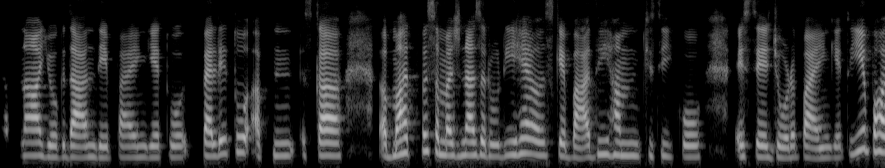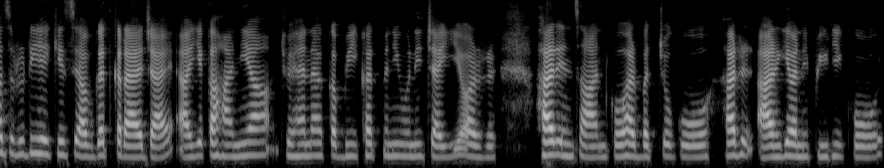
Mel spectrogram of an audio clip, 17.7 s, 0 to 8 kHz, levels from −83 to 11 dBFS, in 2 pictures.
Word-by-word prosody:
अपना 230 0 +3
योगदान 200 0 +1
दे 195 -1 -2
पाएँगे 195 0 -4
तो, 195 0 -6 0.2
पहले 225 +2 +3
तो 285 - -4
अपन 225 -4 -6
इसका 230 -1 +5 0.5
अ, 215 - +2
महत्व 275 +5 +4
समझना 235 -5 +2
ज़रूरी 230 0 -3
है 265 0 +2
और 235 - 0
उसके 230 -1 -2
बाद 190 +4 +1
ही 250 - -4
हम 230 -2 -2
किसी 220 0 -12
को 200 0 -4 0.4
इससे 205 0 +1
जोड़ 190 -1 -2
पाएँगे, 185 0 -1
तो 250 - -17
ये 320 +5 +2
बहुत 290 -2 +6
ज़रूरी 260 0 -6
है 255 -1 +1
कि 245 0 -5
इससे 235 +1 -4
अवगत 220 +2 +1
कराया 200 -4 +5
जाए 195 -1 +1
अ, 195 - +4
ये 225 +3 -2
कहानियाँ 225 +1 +1
जो 225 - -6
हैं 215 0 -2
ना 225 +1 -3
कभी 215 0 -3
खत्म 225 0 -3
नहीं 220 0 -7
होनी 215 0 -8
चाहिए 200 -2 -1
और 200 -2 -2 0.5
हर 240 0 +9
इंसान 210 -4 -1
को, 210 +2 -2
हर 220 -2 +3
बच्चों 205 +1 -5
को, 200 0 -4 0.2
हर 230 +2 +5
आगे 200 +3 +4
आने 205 -1 -2
पीढ़ी 210 +1 -9
को 195 -1 -4
215 Hz, 195 wpm, -24 LUFS, 200-235 Hz, 0.5 s, हर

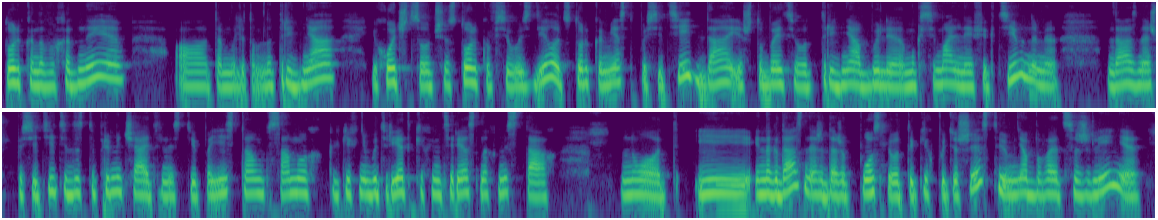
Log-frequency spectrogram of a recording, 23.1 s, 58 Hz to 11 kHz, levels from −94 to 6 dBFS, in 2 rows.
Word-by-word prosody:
только 200 -2 +3
на 175 0 +3
выходные, 220 +10 +1 0.5
а, 175 0 -2
там, 165 0 -2
или, 165 - -3
там, - - -7
на 175 +1 -1
3 200 +3 -2
дня 215 +10 +2 0.4
и - - -1
хочется 210 -3 +2
вообще 175 +1 -3
столько 205 -3 +2
всего 170 +1 -2
сделать, 205 +5 +2
столько 195 -3 -1
мест 205 +3 0
посетить, 265 -2 -1
да. 200 +3 0
И - - 0
чтобы 190 +2 -1
эти 190 0 -1
вот 165 -1 -1
3 195 -6 -1
дня 185 +1 +1
были 170 0 +1
максимально 175 +1 0
эффективными, 195 - 0 0.5
да, 180 +3 +1
знаешь, 180 0 -1
посетить 190 +4 -3
и - - +2
достопримечательности, 190 -4 -1
и - - 0
поесть 195 +5 -1
там 195 -1 0
в - - -20
самых 195 +1 -1
каких-нибудь 190 +1 -1
редких 200 0 +1
интересных 195 0 -1
местах. 175 -4 -2 0.7
Ну, 185 0 +2
от, 165 0 0 0.3
и, 100 +1 +3
иногда, 195 +6 +5
знаешь, 215 -10 0
даже 175 0 +2
после 195 -1 +3
вот 170 -1 +1
таких 175 +2 -3
путешествий 220 - 0
у - - +2
меня 200 +2 +2
бывает 185 0 0
сожаления. 195 - +1
190 Hz, 150 wpm, -25 LUFS, 175-205 Hz, 0.7 s, иногда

